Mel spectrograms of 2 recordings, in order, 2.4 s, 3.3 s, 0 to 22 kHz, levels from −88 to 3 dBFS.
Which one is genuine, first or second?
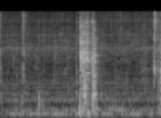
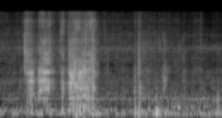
first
